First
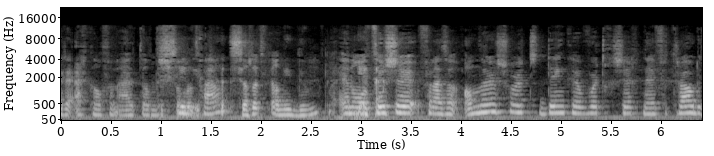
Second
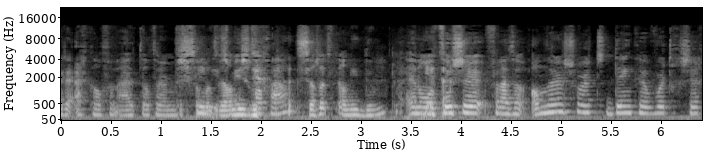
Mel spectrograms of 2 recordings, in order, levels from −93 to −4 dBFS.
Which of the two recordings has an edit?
first; 2 cuts; at 0.9 s, 1.4 s

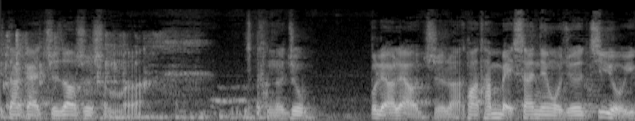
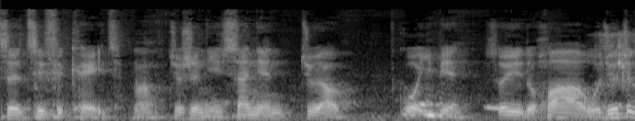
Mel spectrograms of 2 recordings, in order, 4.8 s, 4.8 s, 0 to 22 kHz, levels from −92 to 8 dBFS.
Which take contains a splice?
first; 1 cut; at 3.5 s

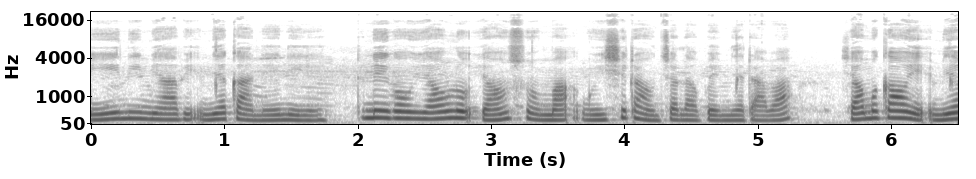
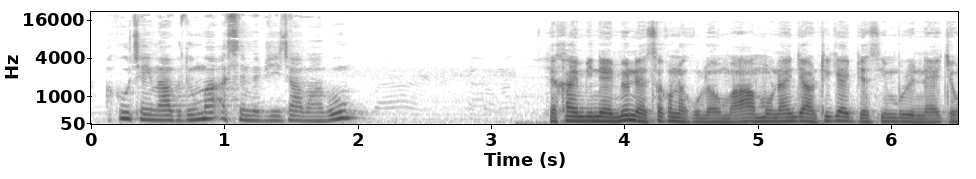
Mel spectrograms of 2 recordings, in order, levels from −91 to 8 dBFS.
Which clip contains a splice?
first; 2 cuts; at 1.9 s, 5.3 s

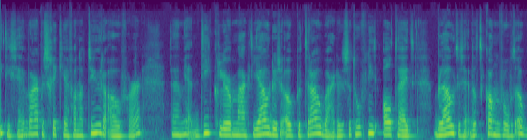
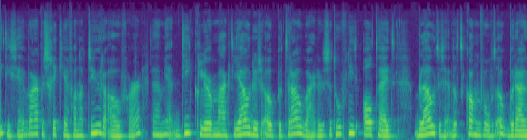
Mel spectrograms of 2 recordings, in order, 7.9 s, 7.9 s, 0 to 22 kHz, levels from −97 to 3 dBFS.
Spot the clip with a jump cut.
second; 1 cut; at 2.2 s

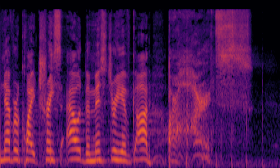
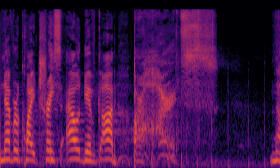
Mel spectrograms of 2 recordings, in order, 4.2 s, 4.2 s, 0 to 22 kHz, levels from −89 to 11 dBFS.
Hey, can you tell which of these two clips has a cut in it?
second; 1 cut; at 1.3 s

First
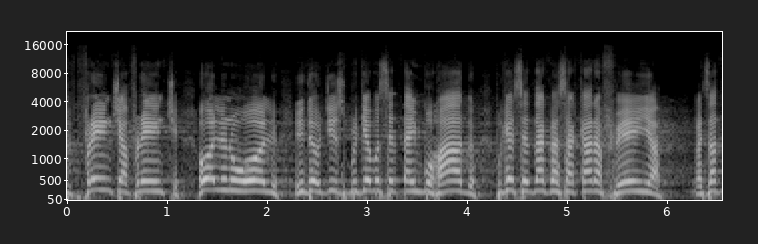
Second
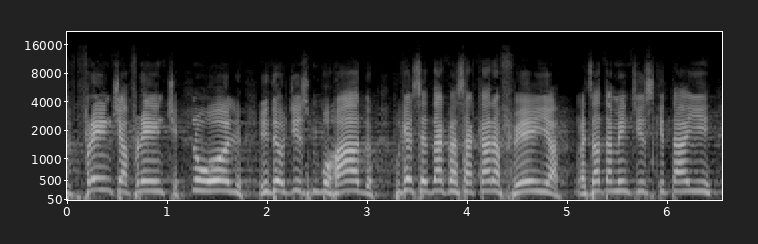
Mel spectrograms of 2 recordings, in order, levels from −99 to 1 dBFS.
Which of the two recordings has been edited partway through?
second; 3 cuts; at 1.3 s, 2.5 s, 5.0 s

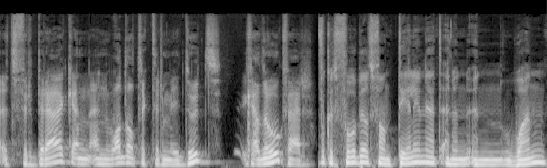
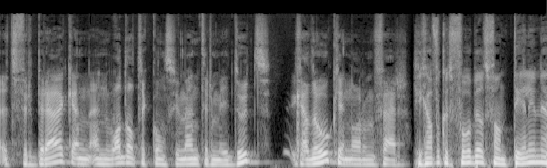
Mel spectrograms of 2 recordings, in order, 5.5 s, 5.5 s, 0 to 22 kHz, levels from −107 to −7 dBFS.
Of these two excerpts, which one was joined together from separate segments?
first; 3 cuts; at 1.5 s, 2.8 s, 3.2 s

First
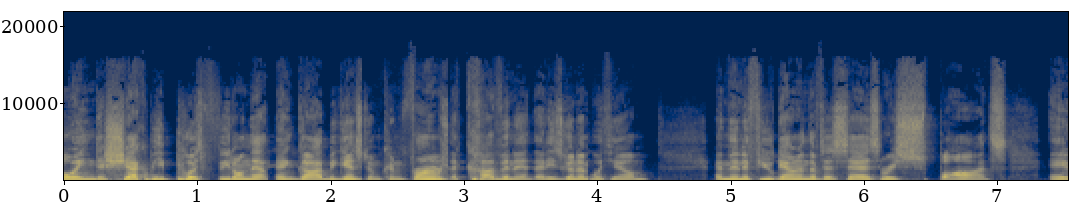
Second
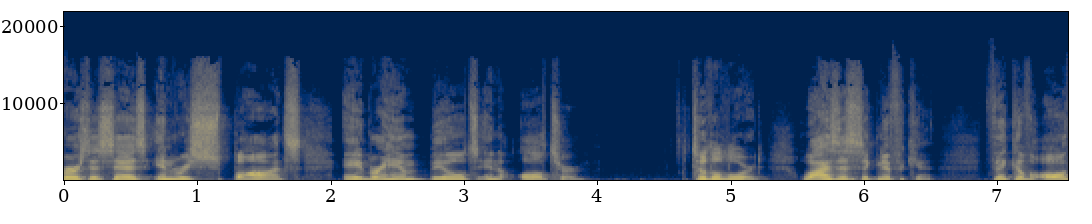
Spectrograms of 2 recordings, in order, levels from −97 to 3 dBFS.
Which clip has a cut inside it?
first; 8 cuts; at 1.0 s, 1.5 s, 2.2 s, 2.9 s, 3.9 s, 5.3 s, 5.7 s, 6.1 s

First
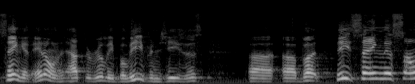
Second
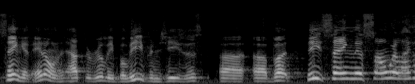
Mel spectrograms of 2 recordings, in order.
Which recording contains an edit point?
second; 1 cut; at 2.1 s

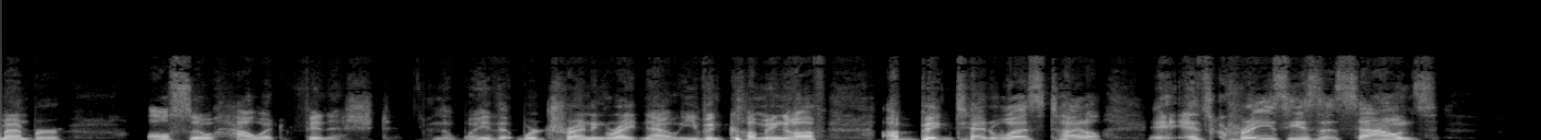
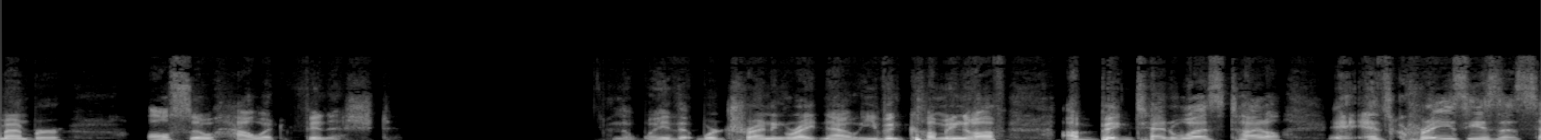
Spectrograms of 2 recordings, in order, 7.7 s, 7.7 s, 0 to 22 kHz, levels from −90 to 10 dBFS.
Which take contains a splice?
first; 1 cut; at 2.0 s

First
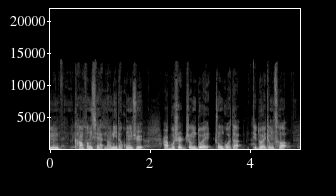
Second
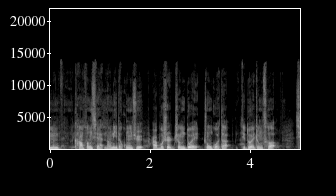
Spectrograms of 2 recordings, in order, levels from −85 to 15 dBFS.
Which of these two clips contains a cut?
second; 1 cut; at 2.0 s

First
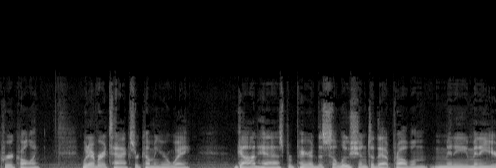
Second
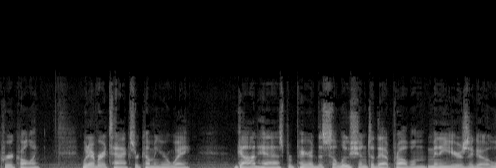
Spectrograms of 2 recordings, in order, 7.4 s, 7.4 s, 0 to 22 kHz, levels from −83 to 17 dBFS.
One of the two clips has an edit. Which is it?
second; 1 cut; at 6.4 s

